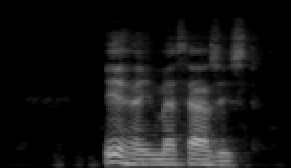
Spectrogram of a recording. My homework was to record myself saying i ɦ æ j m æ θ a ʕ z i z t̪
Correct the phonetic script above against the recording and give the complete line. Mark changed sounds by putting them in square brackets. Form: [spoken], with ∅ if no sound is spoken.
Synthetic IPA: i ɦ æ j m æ θ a ʕ z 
